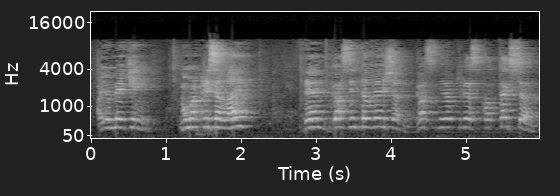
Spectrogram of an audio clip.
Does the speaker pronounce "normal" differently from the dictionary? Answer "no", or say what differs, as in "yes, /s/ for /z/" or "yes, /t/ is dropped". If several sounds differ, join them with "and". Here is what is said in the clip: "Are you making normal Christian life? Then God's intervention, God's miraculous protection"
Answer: yes, /n/ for /l/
